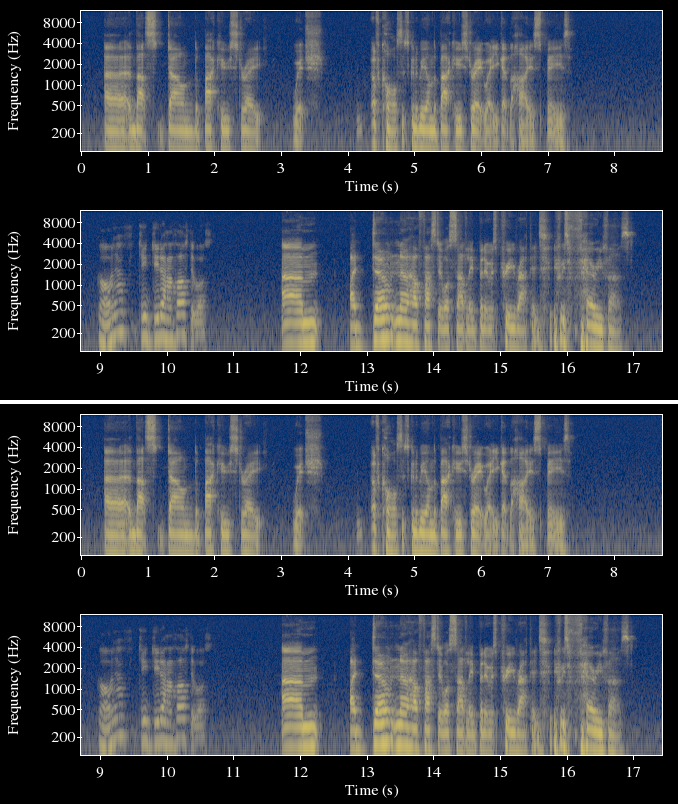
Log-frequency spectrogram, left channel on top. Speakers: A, in the centre; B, on the left.
A: uh, and that's down the Baku Strait, which of course it's going to be on the Baku Strait where you get the highest speeds.
B: God, how, do do you know how fast it was?
A: Um, I don't know how fast it was, sadly, but it was pretty rapid. <laughs> It was very fast.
